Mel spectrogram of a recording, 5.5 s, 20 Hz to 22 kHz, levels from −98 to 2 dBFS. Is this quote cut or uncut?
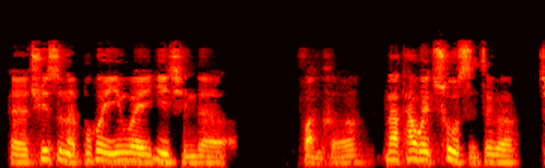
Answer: cut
